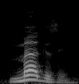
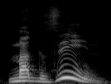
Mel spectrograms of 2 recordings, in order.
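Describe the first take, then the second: First: It is said in an American pronunciation. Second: It is said in a British pronunciation. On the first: "the American would pronounce it as magazine" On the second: "the British would pronounce as magazine"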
